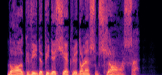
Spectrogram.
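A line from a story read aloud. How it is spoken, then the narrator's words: Growled. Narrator (French): grogna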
